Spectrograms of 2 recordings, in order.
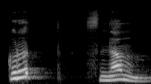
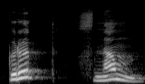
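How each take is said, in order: First: The word is said with a t sound. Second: The same.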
